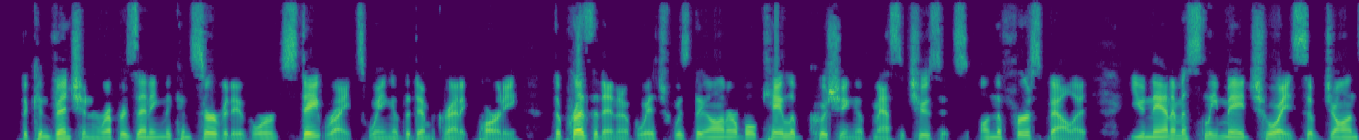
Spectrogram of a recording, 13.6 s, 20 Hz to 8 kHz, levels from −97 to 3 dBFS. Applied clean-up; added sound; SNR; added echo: none; none; none; none.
